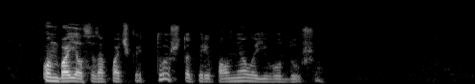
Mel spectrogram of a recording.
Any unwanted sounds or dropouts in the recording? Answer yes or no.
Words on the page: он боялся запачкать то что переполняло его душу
no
